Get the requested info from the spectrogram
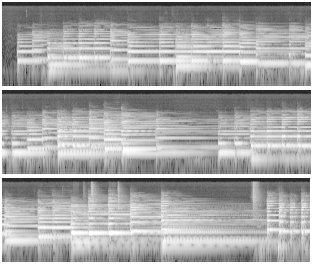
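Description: Upright piano played with both hands, slowly and softly: a melody over sustained left-hand chords. The notes fade into a short pause about halfway through before the next phrase begins.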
